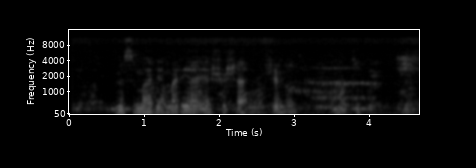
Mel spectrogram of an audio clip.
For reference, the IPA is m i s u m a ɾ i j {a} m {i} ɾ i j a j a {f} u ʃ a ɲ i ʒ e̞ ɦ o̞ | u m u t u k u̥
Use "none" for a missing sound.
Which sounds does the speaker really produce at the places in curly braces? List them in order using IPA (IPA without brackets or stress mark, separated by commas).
a, a, ʃ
